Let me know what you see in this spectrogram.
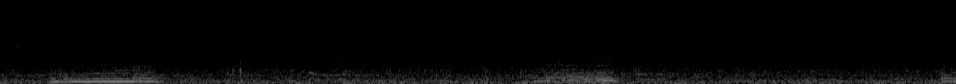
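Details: Snoring in a small sleeping cat: two loud, low, buzzing snores about five seconds apart, with quiet breathing between them, roughly 12 breaths a minute.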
